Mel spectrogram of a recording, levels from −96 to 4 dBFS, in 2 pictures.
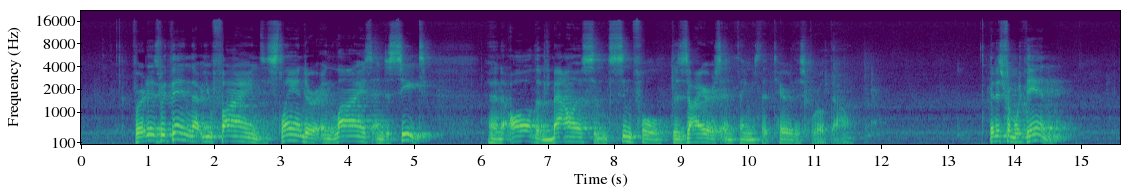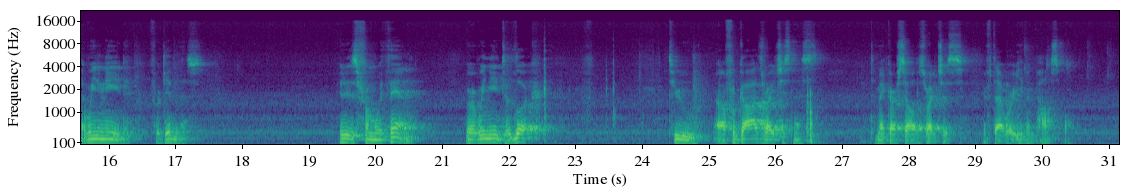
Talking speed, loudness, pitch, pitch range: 110 wpm, -23 LUFS, 125 Hz, 105-155 Hz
